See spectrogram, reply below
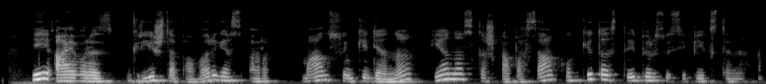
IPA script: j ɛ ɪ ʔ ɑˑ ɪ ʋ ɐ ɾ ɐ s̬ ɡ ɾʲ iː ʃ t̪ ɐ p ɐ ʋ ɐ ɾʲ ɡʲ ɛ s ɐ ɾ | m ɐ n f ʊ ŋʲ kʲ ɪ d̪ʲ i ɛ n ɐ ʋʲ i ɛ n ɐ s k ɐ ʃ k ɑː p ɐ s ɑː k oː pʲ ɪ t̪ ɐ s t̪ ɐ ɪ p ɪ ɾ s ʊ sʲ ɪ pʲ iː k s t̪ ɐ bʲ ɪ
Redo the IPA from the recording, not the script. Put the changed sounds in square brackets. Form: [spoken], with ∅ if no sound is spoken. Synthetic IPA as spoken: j ɛ ɪ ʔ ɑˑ ɪ ʋ ɐ ɾ ɐ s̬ ɡ ɾʲ iː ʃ t̪ ɐ p ɐ ʋ ɐ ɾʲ ɡʲ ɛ s ɐ ɾ | m ɐ n [s] ʊ ŋʲ kʲ ɪ d̪ʲ i ɛ n ɐ ʋʲ i ɛ n ɐ s k ɐ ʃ k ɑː p ɐ s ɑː k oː [kʲ] ɪ t̪ ɐ s t̪ ɐ ɪ p ɪ ɾ s ʊ sʲ ɪ pʲ iː k s t̪ ɐ [mʲ] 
